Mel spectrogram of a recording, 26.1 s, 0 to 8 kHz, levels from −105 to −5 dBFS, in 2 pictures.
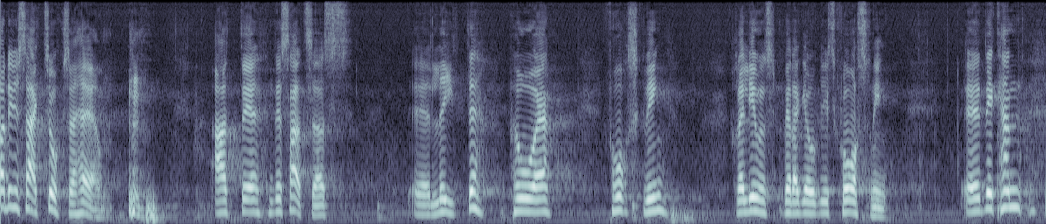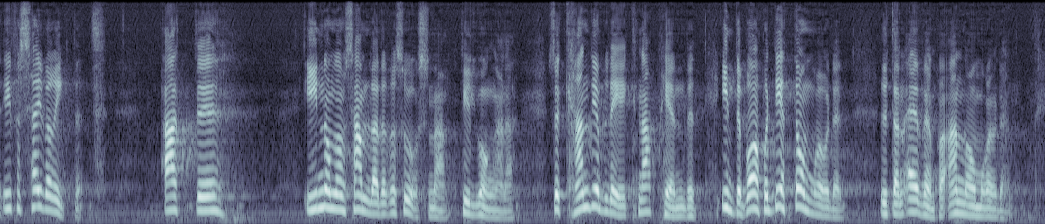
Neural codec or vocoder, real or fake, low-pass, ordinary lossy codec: codec, 16 kHz, 16 kbps, FunCodec, trained on Chinese and English, 50 frames a second; fake; none; none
